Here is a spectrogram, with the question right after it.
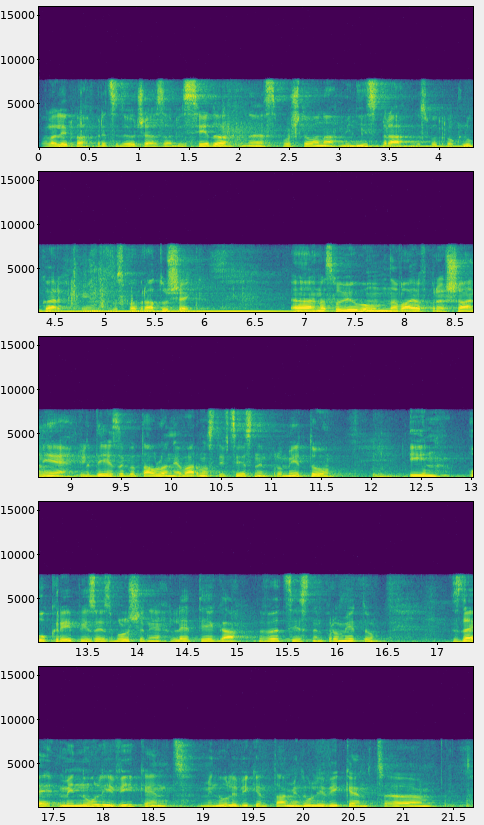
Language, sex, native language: Slovenian, male, Slovenian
